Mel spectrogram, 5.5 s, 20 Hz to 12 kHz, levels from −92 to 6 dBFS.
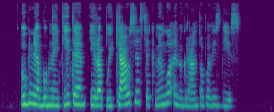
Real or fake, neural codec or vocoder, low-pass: real; none; 10.8 kHz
